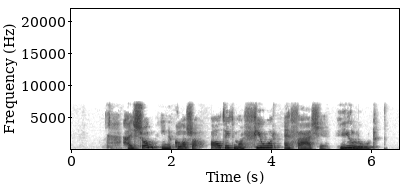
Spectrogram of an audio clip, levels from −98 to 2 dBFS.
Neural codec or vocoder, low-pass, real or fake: vocoder, 44.1 kHz, 128 mel bands every 256 samples, BigVGAN v2; 7.2 kHz; fake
